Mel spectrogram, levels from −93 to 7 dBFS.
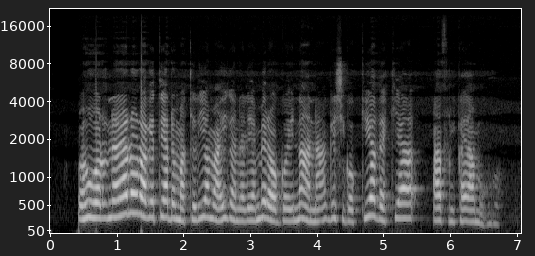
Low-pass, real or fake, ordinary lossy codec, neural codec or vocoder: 19.8 kHz; real; none; none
